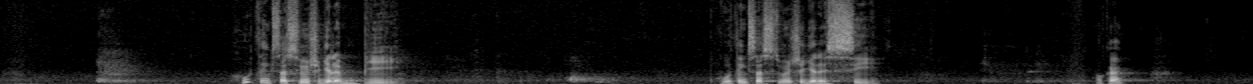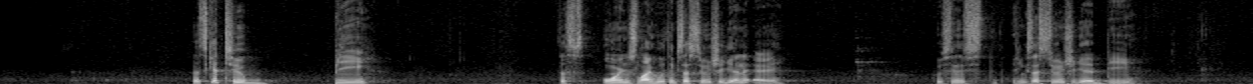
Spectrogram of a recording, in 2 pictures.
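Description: A man speaks calmly through a microphone in a large hall, with pauses between phrases.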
